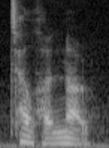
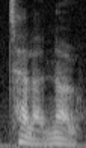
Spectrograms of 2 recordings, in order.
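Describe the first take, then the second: First: The h in 'her' is pronounced, weakly. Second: The h in 'her' is left out. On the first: "with the weak form" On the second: "with the elision"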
